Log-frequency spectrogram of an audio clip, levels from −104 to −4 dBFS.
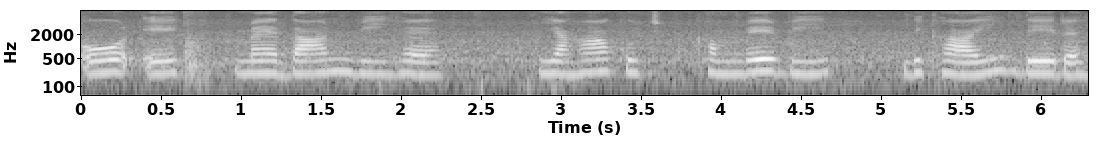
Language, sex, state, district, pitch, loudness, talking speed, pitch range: Hindi, female, Haryana, Rohtak, 220 Hz, -18 LUFS, 115 wpm, 215-235 Hz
